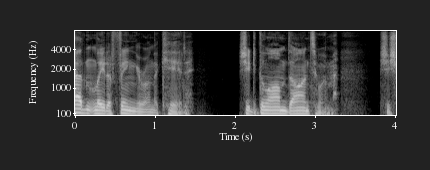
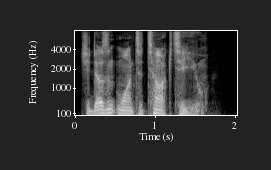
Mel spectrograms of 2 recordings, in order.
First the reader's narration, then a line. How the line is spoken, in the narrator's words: he growled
